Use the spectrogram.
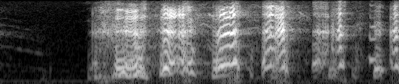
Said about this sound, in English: I'm just saying I know what it's like. You're upsetting the cats.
